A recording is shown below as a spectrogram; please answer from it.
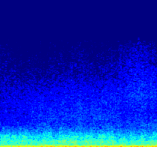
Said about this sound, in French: Aussitôt, un flash lumineux accompagné d'une violente bourrasque secoue toute la forêt.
